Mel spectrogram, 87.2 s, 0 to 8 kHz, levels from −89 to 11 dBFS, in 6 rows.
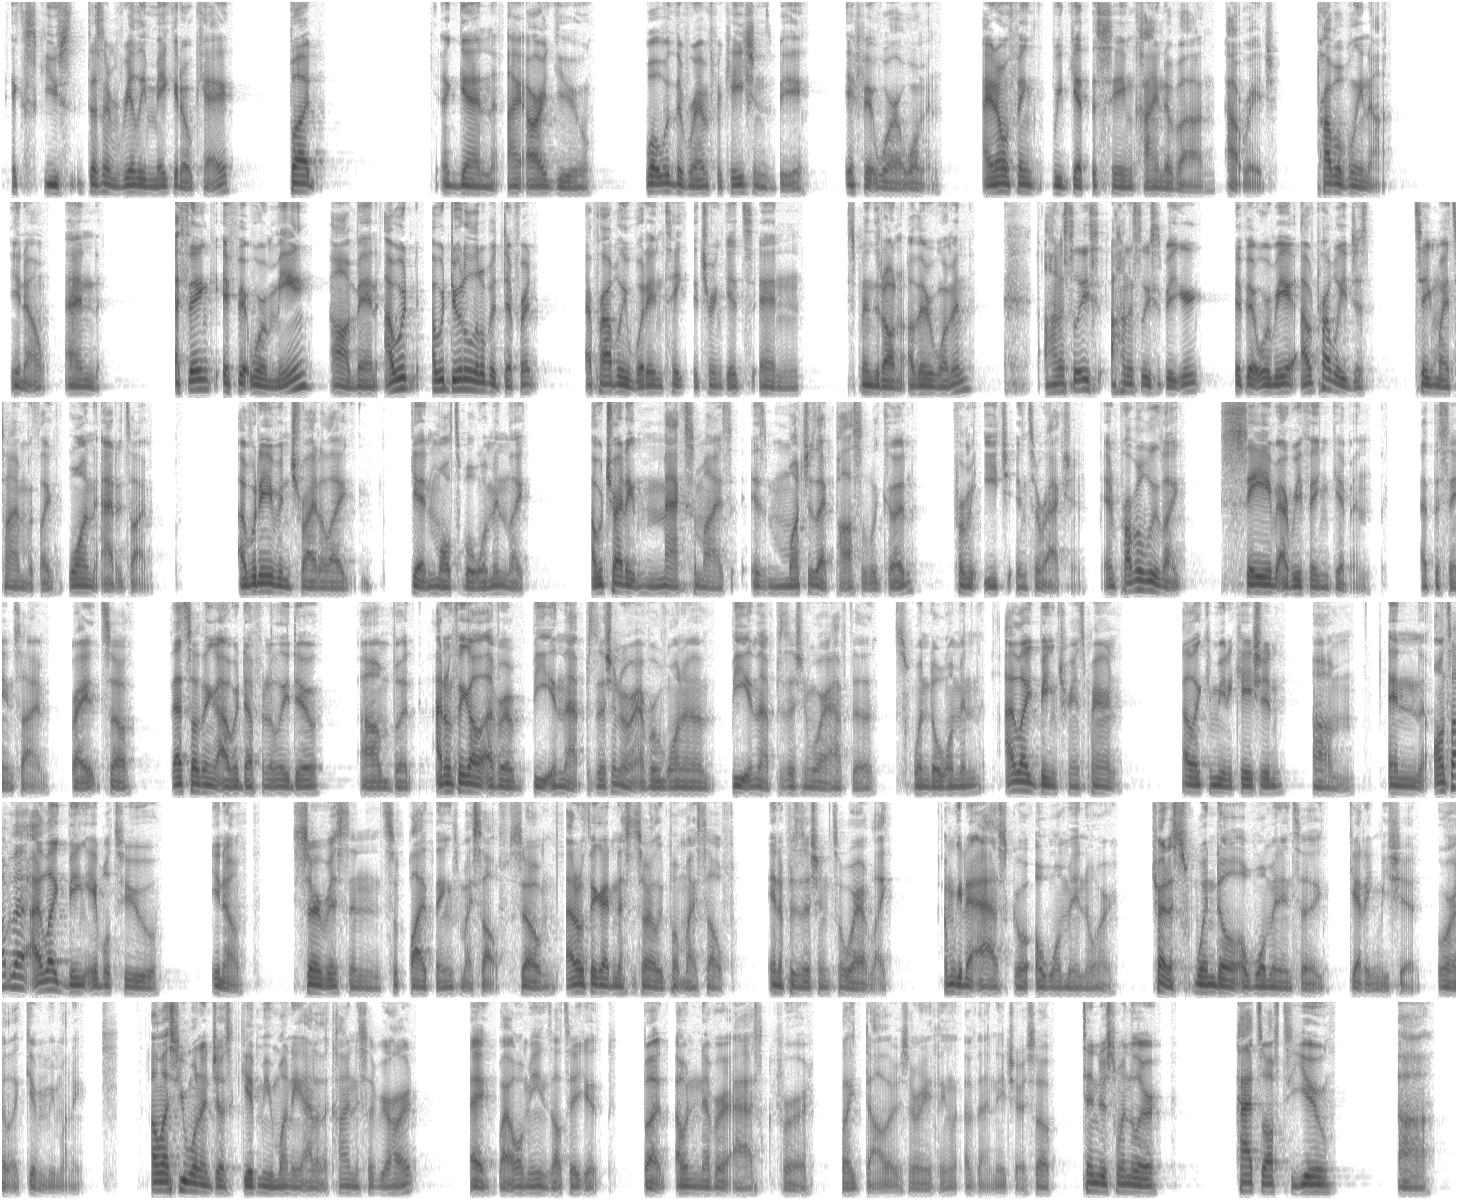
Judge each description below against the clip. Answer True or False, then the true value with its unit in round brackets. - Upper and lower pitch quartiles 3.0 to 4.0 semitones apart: True (3.4 semitones)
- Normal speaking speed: True (175 wpm)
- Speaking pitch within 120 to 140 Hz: False (95 Hz)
